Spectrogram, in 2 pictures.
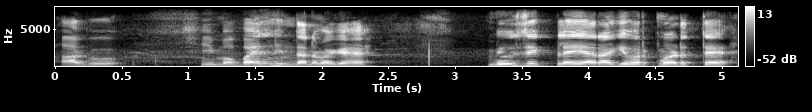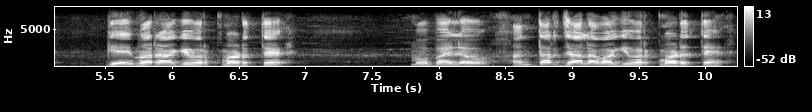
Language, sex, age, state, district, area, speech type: Kannada, male, 18-30, Karnataka, Mysore, rural, spontaneous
